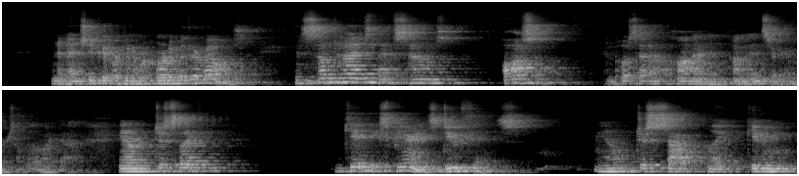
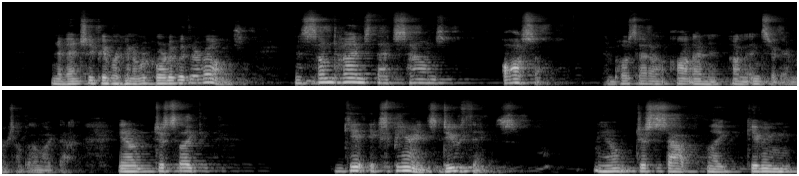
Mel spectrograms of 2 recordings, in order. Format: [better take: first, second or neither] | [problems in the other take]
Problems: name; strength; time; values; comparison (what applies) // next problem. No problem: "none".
second | room echo; strong; dies away in 0.9 s; slight in the second // off-mic speech; far; somewhat distant in the second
